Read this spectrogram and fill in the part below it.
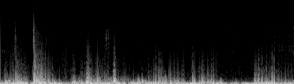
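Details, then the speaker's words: Peugeot 206 HDi gearbox side, new Helix organic clutch kit after about 50 miles: loose, irregular metallic clunking rattle from excessive play on the friction plate splines, the centerpiece over-machined with too much material removed; the clutch bite is also on the floor. "that is the rattle you can hear. So there's a lot of play. It's just machined too much effectively, so there's just too much material taken off this centerpiece here."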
